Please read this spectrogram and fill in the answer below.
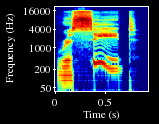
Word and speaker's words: receipt: And receipt. Silent P.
